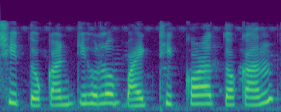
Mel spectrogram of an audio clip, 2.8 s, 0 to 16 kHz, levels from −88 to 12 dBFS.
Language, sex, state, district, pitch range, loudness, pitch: Bengali, female, West Bengal, Alipurduar, 245-295 Hz, -14 LUFS, 280 Hz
